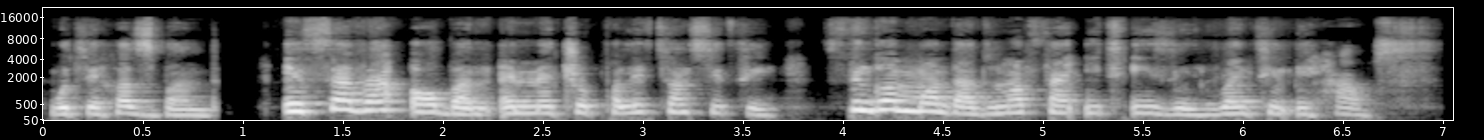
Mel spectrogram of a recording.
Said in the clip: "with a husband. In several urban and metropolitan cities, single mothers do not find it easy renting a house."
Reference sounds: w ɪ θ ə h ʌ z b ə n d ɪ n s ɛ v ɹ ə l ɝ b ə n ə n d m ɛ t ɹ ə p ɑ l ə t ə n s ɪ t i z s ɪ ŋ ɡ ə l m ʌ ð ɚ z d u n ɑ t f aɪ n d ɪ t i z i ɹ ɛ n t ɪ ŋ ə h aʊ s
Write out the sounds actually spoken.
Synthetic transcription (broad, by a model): w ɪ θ ə h ʌ z b ə n d ɪ n s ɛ v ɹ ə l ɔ b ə n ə n m ɛ t ɹ ə p ɑ l ə t ə n s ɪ t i s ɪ ŋ ɡ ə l m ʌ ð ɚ d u n ɑ t f aɪ n d ɪ t i z i w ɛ n t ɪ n ə h aʊ s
